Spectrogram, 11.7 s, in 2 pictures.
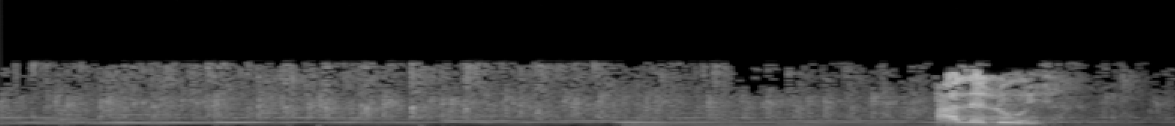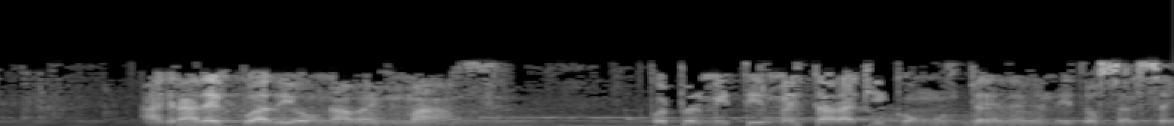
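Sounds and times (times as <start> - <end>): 
audience clapping: 0.0 - 6.8
speech: 4.7 - 5.4, 6.6 - 8.4, 9.2 - 11.7.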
